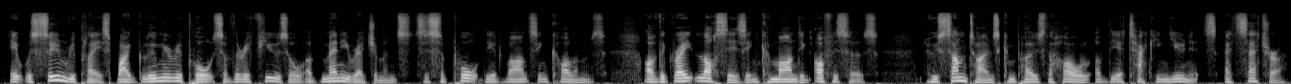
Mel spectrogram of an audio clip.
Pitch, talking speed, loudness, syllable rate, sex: 115 Hz, 165 wpm, -20 LUFS, 5.3 syllables/s, male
